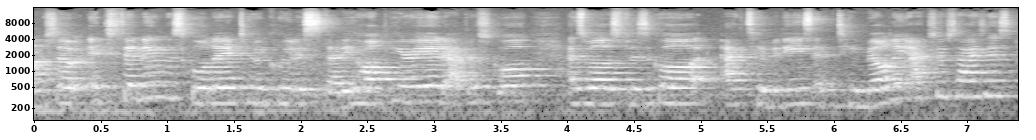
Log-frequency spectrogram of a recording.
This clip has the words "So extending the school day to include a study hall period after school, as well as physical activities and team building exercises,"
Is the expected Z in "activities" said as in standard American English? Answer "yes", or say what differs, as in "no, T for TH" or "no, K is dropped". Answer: yes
